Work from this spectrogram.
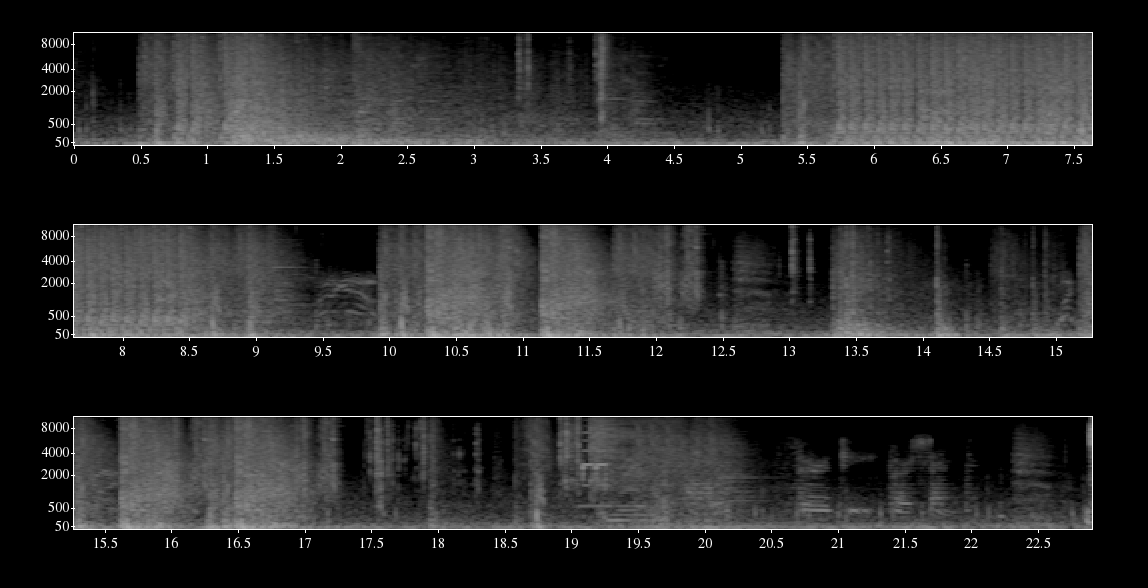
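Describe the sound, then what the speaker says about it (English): Gunfire in the video game Black Mesa, loud, aggressive bursts and rapid volleys coming in dense clusters through most of the stretch, with a person talking at times over the shooting. "The sound design of the guns in this is really cool. It's really aggressive and loud."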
